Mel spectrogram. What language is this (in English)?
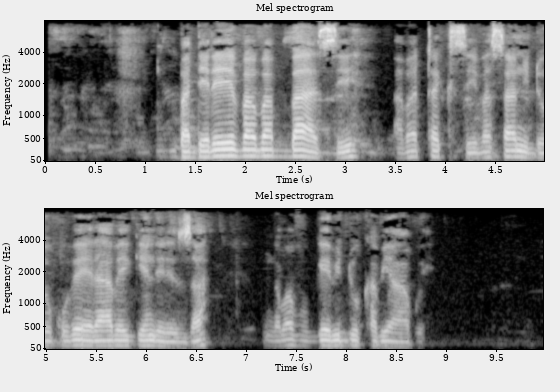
Ganda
